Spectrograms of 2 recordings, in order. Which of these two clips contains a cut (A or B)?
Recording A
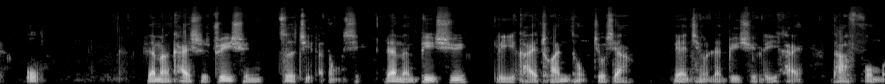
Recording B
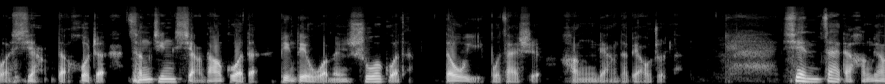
A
